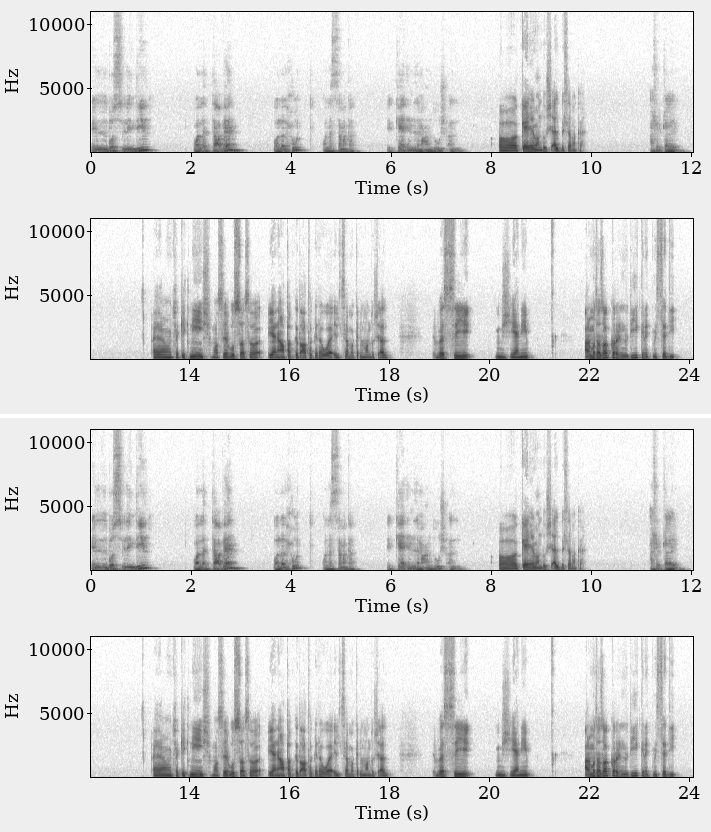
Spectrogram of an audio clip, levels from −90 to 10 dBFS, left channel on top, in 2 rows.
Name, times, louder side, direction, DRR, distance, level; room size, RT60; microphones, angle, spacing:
voice 1, 0.0-1.3 2.1-3.1 3.7-4.3 4.6-5.3 5.9-7.4 11.2-11.8, right 2 dB, 45° right, 2.2 m, -27 dB
voice 2, 8.2-9.9 13.3-18.0 18.9-19.6 20.1-20.8 21.9-23.7, left 1 dB, 5° left, 0.4 m, -22 dB
8.6 x 4.3 x 4.7 m
head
